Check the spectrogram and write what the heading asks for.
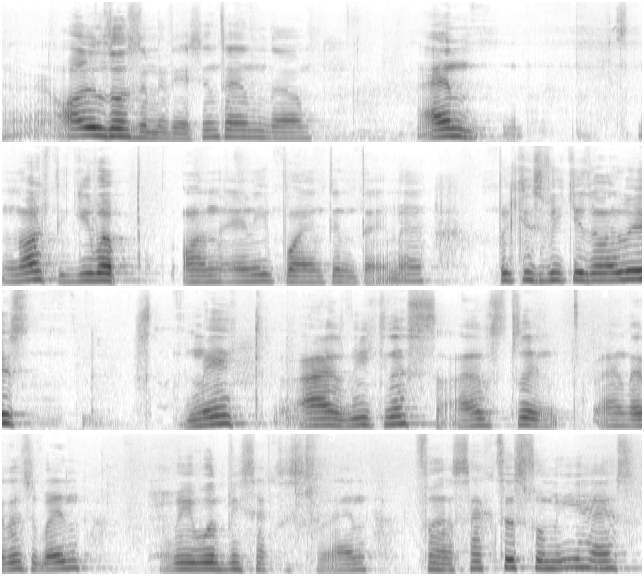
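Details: Adult man with cerebral palsy speaking in his own voice; dysarthric speech (cerebral palsy).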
